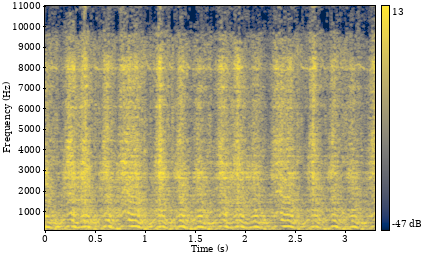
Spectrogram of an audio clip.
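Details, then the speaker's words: A 1959 Chrysler Windsor with the 383 Golden Lion V8, a non-running junkyard car, is cranked before the ignition is turned on. The starter whirs in a rise-and-fall rhythm with one lighter beat per cycle, showing one obviously weak, low-compression cylinder. "cranks there's one obviously weak cylinder but it doesn't actually sound that bad"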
